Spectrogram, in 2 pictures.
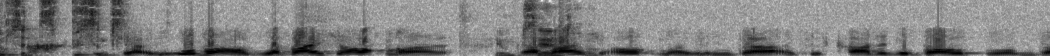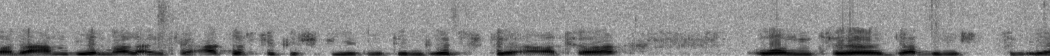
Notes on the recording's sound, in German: Wir bedanken uns nochmals für das wirklich wunderbare Telefongespräch.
